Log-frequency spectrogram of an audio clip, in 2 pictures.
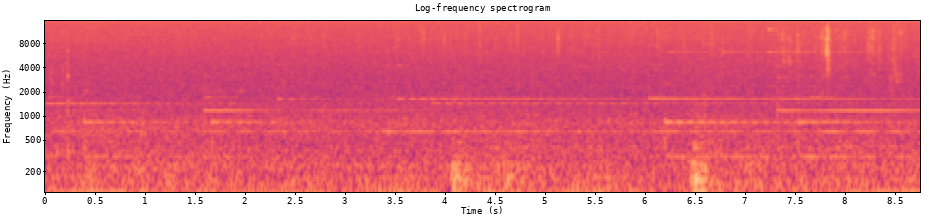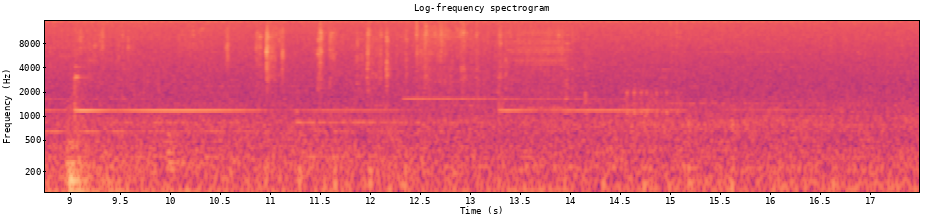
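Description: Wind chimes ringing: several clear tones at different pitches, each held for a second or more and overlapping. Three low bumps come about four, six and a half and nine seconds in.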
